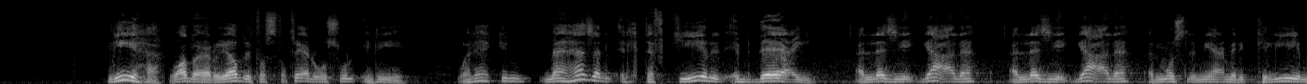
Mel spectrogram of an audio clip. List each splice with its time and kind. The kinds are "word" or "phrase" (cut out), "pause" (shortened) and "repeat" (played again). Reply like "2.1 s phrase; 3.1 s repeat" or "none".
1.6 s pause; 5.3 s pause; 9.9 s repeat

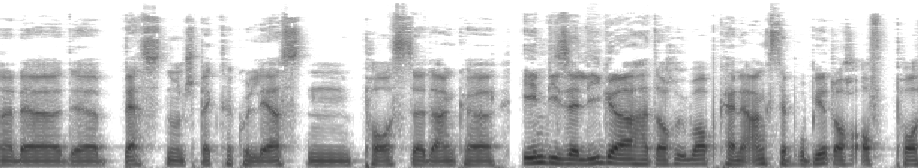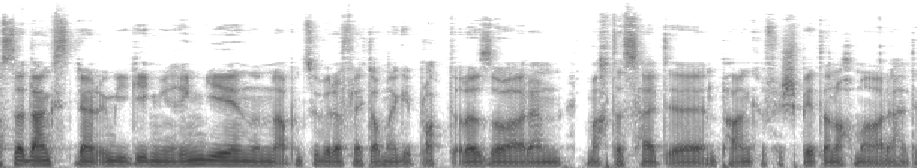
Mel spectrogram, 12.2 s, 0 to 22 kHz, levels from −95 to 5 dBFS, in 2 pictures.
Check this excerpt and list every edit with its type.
none

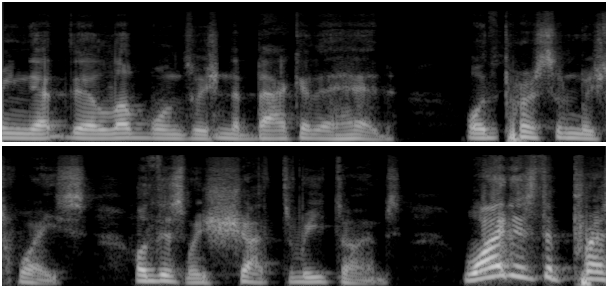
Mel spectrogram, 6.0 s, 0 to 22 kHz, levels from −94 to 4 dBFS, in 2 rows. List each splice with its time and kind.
1.0 s word; 2.4 s word; 3.0 s word; 3.9 s word

